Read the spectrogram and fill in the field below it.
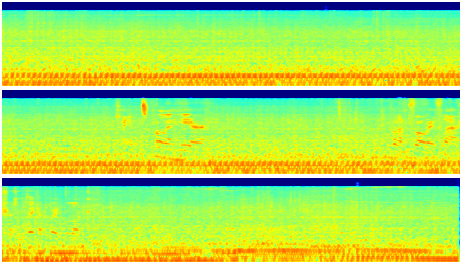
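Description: Tyres roll over the road with a steady rushing noise.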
